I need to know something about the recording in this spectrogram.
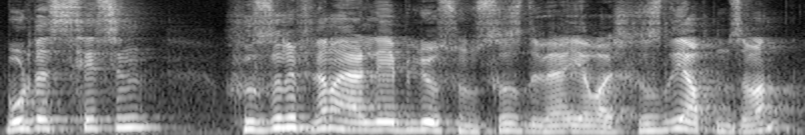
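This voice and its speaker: A man's voice: high-pitched, lively intonation, brisk. A man reviewing a gadget in a casual vlog at his desk, chatty and joking, laughing often and grumbling playfully. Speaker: tech reviewer.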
